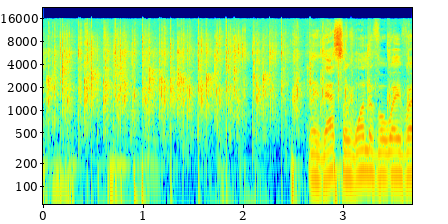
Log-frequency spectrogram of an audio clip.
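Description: A small audience claps.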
